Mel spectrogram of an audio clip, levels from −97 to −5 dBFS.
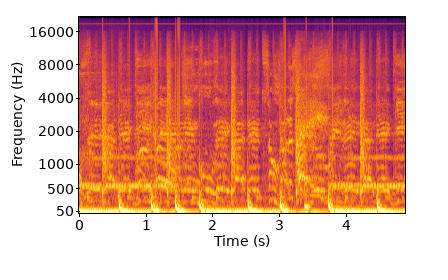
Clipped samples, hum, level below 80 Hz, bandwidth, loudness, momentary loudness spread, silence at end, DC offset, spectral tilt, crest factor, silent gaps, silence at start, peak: under 0.1%; none; -8 dBFS; over 20 kHz; -10 LUFS; 2 LU; 0 s; under 0.1%; -4.5 dB/octave; 8 dB; none; 0 s; 0 dBFS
